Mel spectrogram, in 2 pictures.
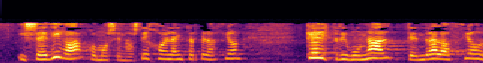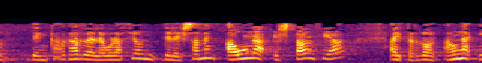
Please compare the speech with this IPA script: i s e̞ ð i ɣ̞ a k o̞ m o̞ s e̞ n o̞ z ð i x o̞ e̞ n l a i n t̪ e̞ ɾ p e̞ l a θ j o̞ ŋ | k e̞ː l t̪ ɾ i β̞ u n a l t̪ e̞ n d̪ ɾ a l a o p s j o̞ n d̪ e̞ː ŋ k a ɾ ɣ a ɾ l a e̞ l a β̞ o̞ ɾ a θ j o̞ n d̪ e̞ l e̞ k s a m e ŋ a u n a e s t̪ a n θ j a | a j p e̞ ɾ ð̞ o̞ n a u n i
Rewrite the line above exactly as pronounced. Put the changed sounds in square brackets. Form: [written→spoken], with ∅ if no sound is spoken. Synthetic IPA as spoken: i s e̞ ð i ɣ̞ a k o̞ m o̞ s e̞ n o̞ z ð i x o̞ e̞ n l a i n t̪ e̞ ɾ p e̞ l a θ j o̞ ŋ | k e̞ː l t̪ ɾ i β̞ u n a l t̪ e̞ n d̪ ɾ a l a o p [s→θ] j o̞ n d̪ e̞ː ŋ k a ɾ ɣ a ɾ l a e̞ l a β̞ o̞ ɾ a θ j o̞ n d̪ e̞ l e̞ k s a m e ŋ a u n a e s t̪ a n θ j a | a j p e̞ ɾ ð̞ o̞ n a u n [i→a]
